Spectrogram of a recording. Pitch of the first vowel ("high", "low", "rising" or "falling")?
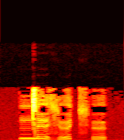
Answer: falling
